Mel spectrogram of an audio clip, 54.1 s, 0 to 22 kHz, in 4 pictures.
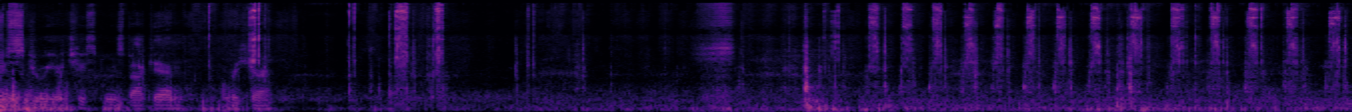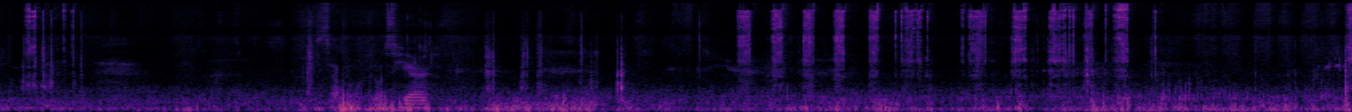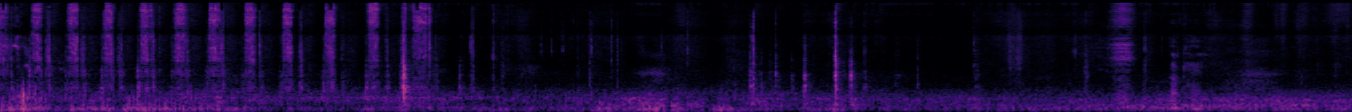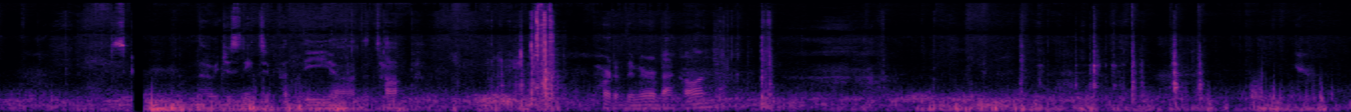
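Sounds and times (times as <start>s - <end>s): hand ratchet clicking: 3.4s - 4.5s, 8.0s - 14.4s, 20.9s - 25.2s, 26.9s - 31.4s.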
